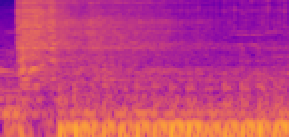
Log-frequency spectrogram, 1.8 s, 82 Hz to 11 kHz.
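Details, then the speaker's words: Honda Biz 125 that had extreme difficulty starting, after the carburetor was replaced with a new one (new piston valve): it starts first try into a steady, even single-cylinder putter with no misses. Normal start; the fix worked. "Já coloquei a mangueira de combustível, ó, instalada. Vamos dar partida aí. Pegando normal,"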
